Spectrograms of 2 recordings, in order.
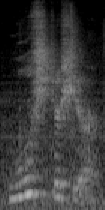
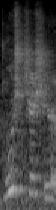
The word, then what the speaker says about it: Worcestershire: I've always heard Worcestershire. So I pronounced it very American, and I think, oh no, I said Worcestershire.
